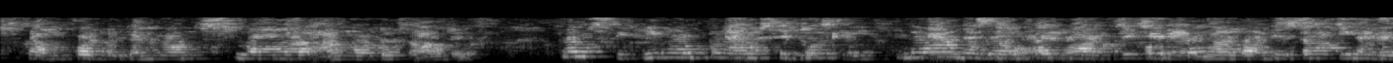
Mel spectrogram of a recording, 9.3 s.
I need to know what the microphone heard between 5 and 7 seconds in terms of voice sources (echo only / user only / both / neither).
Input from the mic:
echo only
